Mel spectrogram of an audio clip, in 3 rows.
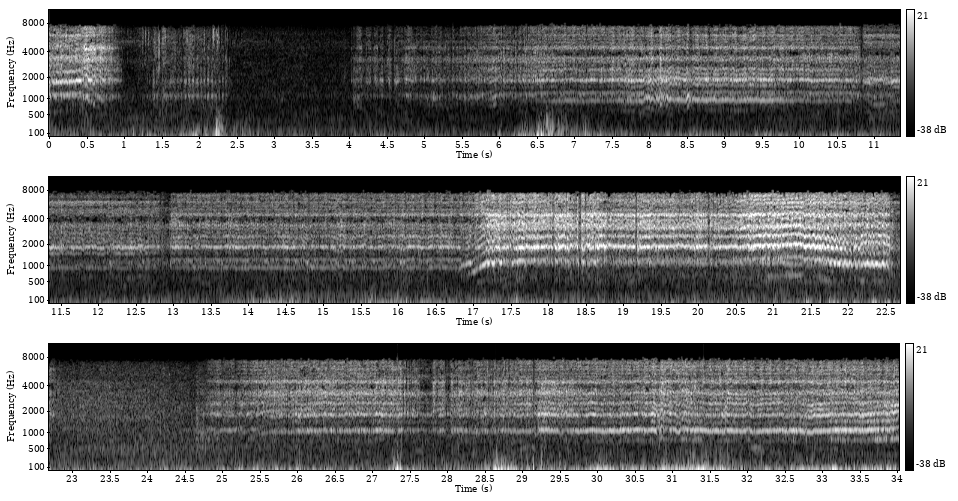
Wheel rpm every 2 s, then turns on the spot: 50, 10, 50, 80, 80, 80, 80, 80, 110, 160, 150, 40, 50, 90, 90, 90, 90.
0-2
